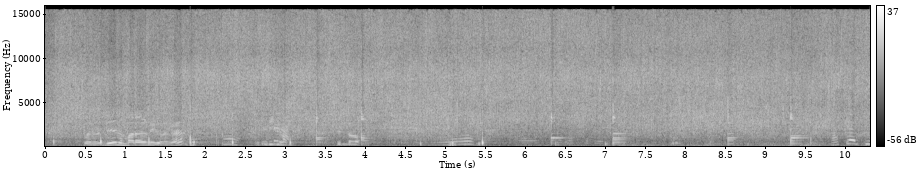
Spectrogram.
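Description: Boiled cassava pieces sizzling in hot oil with onions and chillies in a wok over a wood fire, stirred and tossed with a spatula.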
